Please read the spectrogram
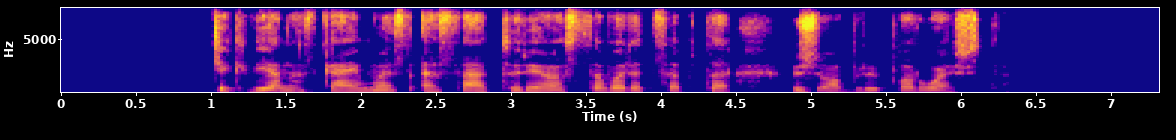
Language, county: Lithuanian, Kaunas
